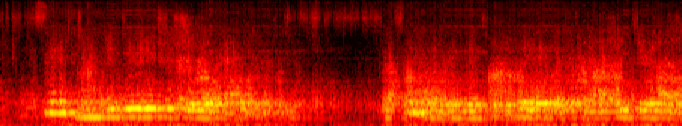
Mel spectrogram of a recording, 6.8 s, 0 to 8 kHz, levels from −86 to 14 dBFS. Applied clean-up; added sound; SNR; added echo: neural separator model SepFormer DNS4.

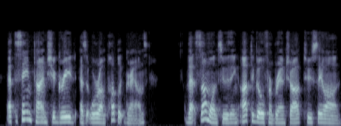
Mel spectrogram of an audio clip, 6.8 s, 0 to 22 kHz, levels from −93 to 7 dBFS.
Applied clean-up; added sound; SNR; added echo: none; none; none; none.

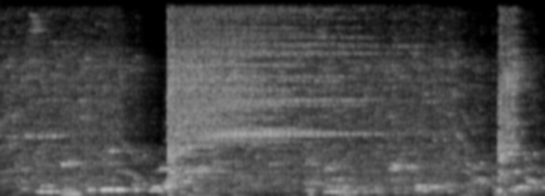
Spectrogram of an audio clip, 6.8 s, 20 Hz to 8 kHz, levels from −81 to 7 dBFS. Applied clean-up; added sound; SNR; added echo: classical method WPE with log-MMSE.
